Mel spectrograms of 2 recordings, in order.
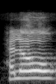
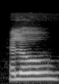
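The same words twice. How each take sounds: First: The word is said loudly and forcefully. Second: The word is said softly and quietly. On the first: The sound is strong enough to make an echo. "इतनी जोर से बोलेंगे" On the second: The sound is too weak to make an echo. "इतना धीरे बोलेंगे"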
